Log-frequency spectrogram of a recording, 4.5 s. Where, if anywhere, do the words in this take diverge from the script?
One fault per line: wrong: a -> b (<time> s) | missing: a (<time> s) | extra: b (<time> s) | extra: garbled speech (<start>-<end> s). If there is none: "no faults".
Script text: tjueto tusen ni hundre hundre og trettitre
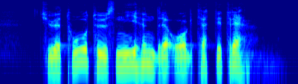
missing: hundre (2.6 s)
